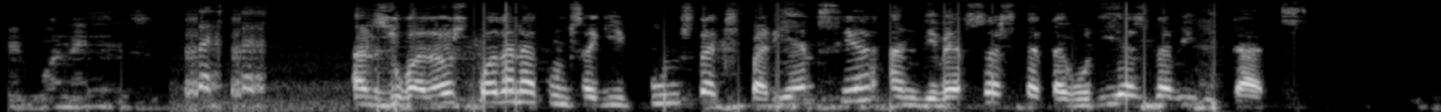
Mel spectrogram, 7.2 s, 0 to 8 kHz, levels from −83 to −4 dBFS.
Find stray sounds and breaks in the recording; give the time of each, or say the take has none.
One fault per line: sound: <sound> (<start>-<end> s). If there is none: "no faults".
sound: laugh (0.9-1.3 s)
